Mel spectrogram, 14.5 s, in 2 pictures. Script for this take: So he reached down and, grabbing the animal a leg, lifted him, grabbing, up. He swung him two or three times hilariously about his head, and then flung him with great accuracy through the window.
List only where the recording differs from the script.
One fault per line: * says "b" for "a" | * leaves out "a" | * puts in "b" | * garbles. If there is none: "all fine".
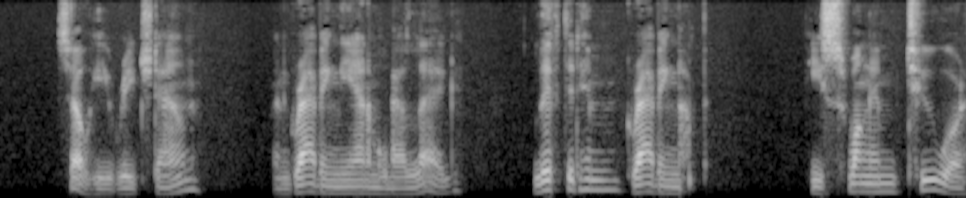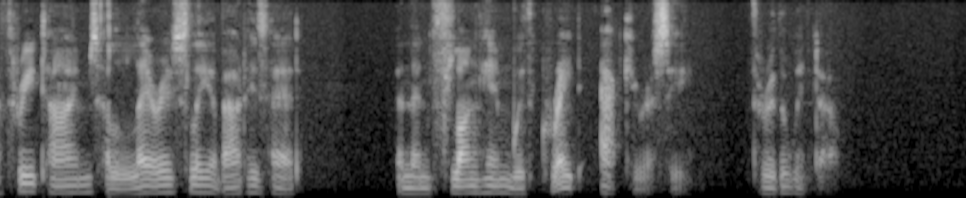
all fine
